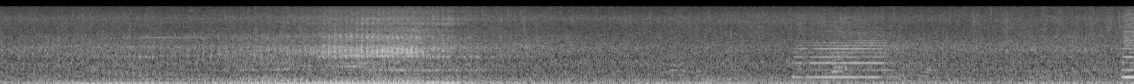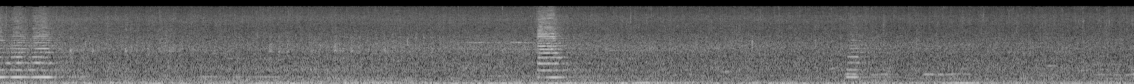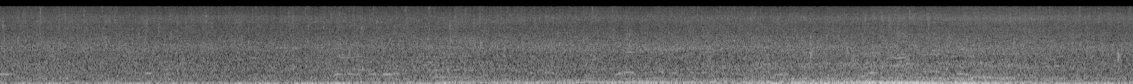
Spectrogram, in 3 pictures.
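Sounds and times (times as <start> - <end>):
heavy rain pouring: 0.0 - 34.0
vehicle horns honking: 7.9 - 9.5, 11.1 - 12.4, 15.9 - 17.7, 19.8 - 20.4, 26.9 - 27.8.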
